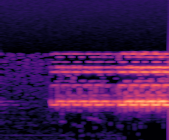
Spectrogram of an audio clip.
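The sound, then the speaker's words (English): A telephone rings after a moment of silence, a steady electronic trill that holds a single pitch and grows slightly louder partway through, with no voices. “Phone, darling.”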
